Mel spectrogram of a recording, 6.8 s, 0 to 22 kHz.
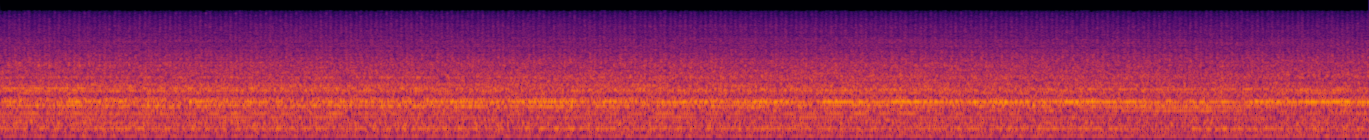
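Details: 2002 Subaru Outback L.L.Bean, after exhaust heat shield rattle repair: smooth, steady idle with an even hum and no rattle or buzz from underneath; sounds healthy.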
